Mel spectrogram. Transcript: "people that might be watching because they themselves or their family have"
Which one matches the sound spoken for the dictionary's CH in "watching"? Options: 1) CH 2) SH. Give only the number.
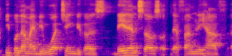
1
